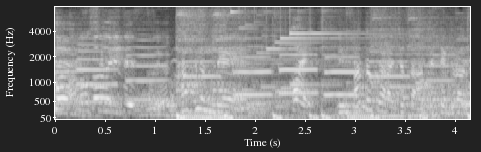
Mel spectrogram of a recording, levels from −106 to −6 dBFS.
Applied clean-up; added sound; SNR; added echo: none; Trumpet; 6 dB; reverberation time 0.3 s.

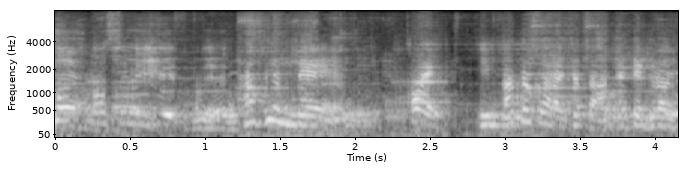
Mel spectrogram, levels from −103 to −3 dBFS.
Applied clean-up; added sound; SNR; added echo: neural separator model SepFormer DNS4.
